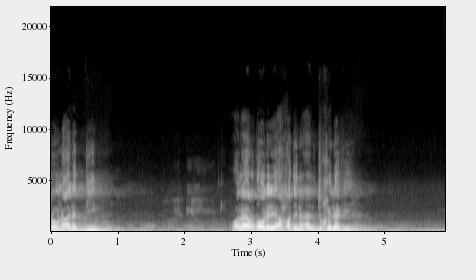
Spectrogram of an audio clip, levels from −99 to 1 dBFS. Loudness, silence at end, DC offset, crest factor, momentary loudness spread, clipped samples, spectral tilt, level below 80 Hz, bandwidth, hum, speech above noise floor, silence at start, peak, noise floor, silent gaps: -14 LUFS; 0 s; under 0.1%; 14 dB; 25 LU; under 0.1%; -8 dB/octave; -40 dBFS; 9 kHz; none; 25 dB; 0 s; -2 dBFS; -38 dBFS; none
